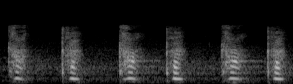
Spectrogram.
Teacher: 发音方法是送气清塞音 。对，送气好，一起读一下咔咔咔咔咔咔。那么30个辅音字母里面，有些字它单独出现的时候已经成为一个独立的单词。那么咔的话是什么意思呢？咔的话是嘴巴的意思。对，是嘴巴的意思。咔，那么再给它组个词咔哇。咔哇。咔哇是雪的意思，对吧？好，那么雪域是咔哇尖，朋友咔哇尖，对吧？好，咔萨咔萨咔萨咔萨是什么意思？是昨天的意思。对，是昨天的意思。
